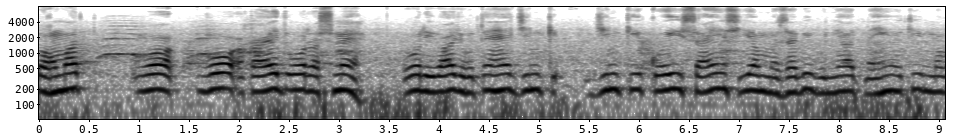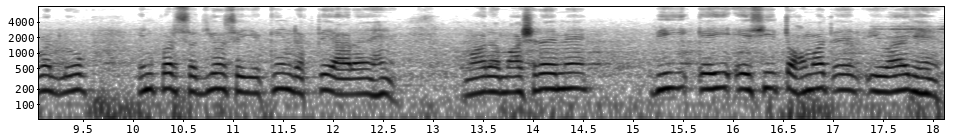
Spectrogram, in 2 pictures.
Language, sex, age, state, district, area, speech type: Urdu, male, 45-60, Delhi, New Delhi, urban, spontaneous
